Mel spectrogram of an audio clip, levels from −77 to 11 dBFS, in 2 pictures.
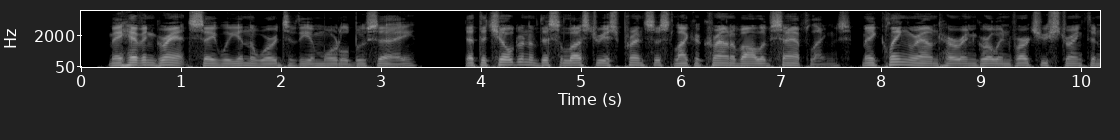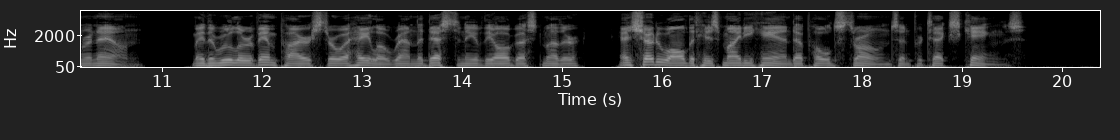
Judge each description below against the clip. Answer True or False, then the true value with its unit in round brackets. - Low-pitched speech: True (110 Hz)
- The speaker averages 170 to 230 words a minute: True (190 wpm)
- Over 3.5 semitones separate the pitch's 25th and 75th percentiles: False (3.0 semitones)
